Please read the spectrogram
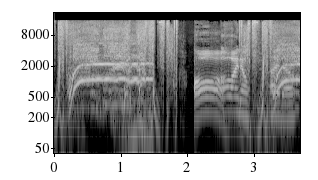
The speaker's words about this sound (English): Very short reaction. Tiny little scream.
